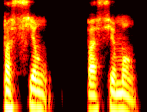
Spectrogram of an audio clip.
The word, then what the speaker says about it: patiemment: Et patiemment, patientemente, como passion, la T como C, la T, Ok.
